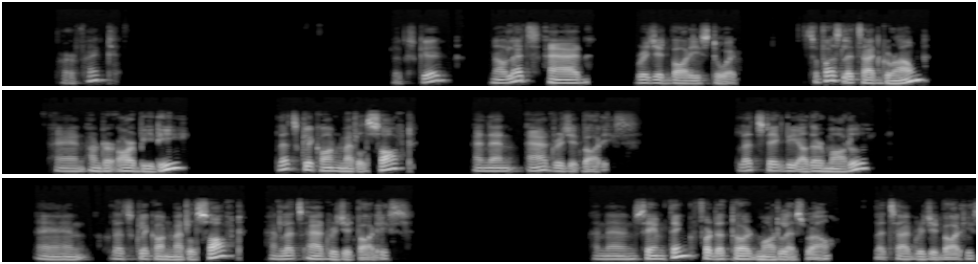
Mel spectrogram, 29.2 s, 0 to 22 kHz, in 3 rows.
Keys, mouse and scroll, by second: 1.0 click, 2.8 click, 3.5 shift+middle click, 4.9 click, 8.1 click, 9.9 click, 11.6-12.8 scroll down 2, 12.8-14.7 drag, 14.9 click, 17.1 click, 20.3 click, 22.0 click, 23.1 click, 24.8 click, 26.4 click, 27.8 click.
